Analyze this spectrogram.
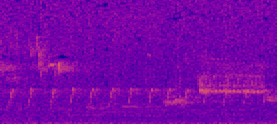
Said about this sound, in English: But they're close. We can hear them chirp, chirp, chirping away.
